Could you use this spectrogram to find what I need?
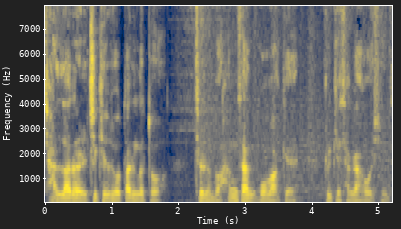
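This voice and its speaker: Music plays in the background as a man of medium pitch speaks at a moderate pace with ordinary pitch variation. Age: 80s+. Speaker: doctor. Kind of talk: interview answer.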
